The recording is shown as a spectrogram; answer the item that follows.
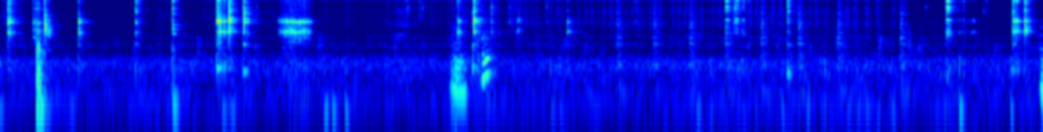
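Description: Metal utensil scraping and clinking against the inside of a glass jar while the last pieces are worked out: irregular sharp clinks, one with a brief glassy ring.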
